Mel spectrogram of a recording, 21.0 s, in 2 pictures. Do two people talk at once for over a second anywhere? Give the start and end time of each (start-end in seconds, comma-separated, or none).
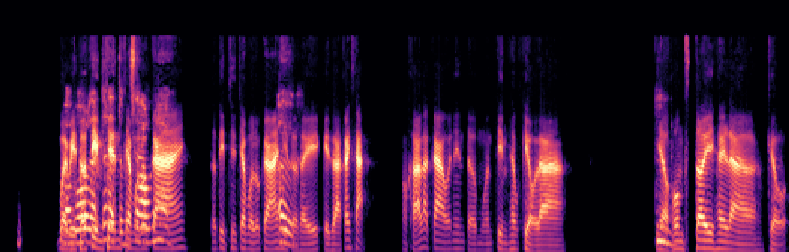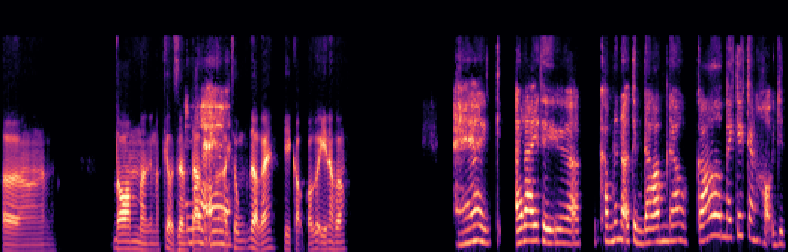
0.8-2.3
